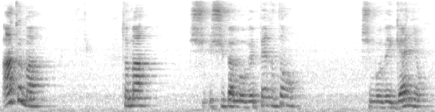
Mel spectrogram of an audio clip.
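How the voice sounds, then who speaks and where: A man's voice: high-pitched, measured pace. A man co-hosting a podcast, teasing his friend in playful casual banter. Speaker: podcast co-host. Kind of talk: casual chat.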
